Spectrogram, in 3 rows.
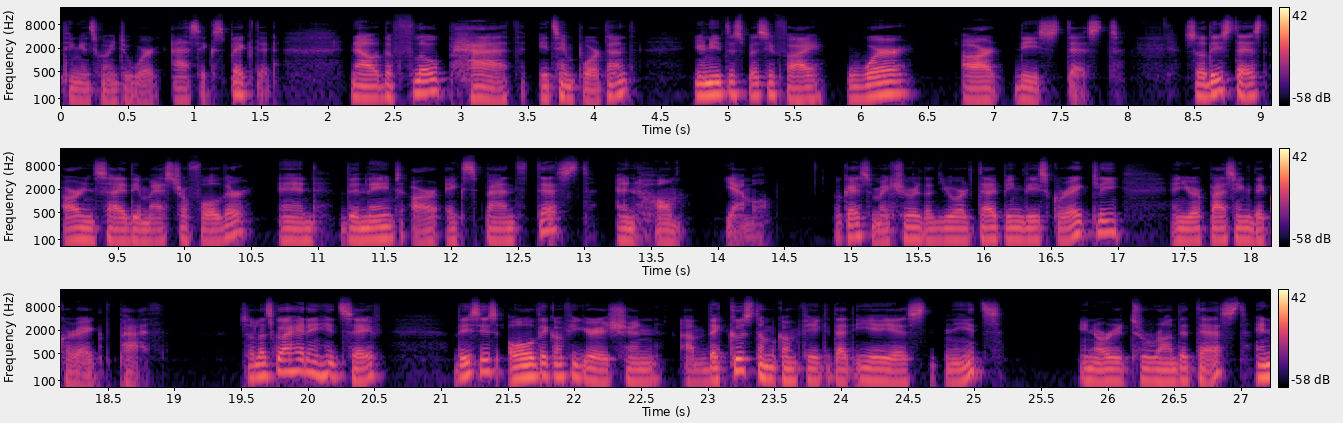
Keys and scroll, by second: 19.3 super+s.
